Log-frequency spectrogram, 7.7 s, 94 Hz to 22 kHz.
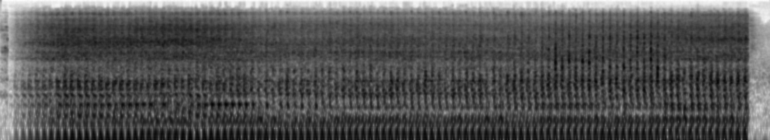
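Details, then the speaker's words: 1981 Yamaha XS400 Special twin after carburetor float rework and idle screw adjustment: revs crisply and holds an even steady beat with no popping; side that idle-popped now fixed, clean carburetion. "It revs nice and snappy. It no longer just idle pops on that side."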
